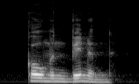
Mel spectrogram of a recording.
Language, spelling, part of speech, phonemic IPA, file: Dutch, komen binnen, verb, /ˈkomə(n) ˈbɪnən/, Nl-komen binnen.ogg
- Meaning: inflection of binnenkomen: 1. plural present indicative 2. plural present subjunctive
